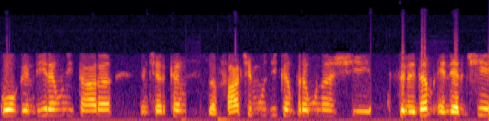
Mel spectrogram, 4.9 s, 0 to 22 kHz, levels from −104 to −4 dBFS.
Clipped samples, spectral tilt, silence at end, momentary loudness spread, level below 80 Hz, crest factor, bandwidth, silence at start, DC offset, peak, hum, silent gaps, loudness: under 0.1%; -6.5 dB/octave; 0 s; 13 LU; -52 dBFS; 16 dB; 5.2 kHz; 0 s; under 0.1%; 0 dBFS; none; none; -18 LUFS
